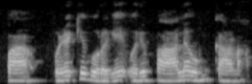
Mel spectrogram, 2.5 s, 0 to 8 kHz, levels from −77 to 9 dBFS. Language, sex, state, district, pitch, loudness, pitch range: Malayalam, male, Kerala, Kollam, 140 Hz, -16 LUFS, 135-150 Hz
